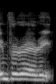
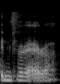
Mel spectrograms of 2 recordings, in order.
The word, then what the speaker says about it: Inveraray: You can actually say invereri or inverera. either is perfectly acceptable. Inverera is from the the gaic which is inver and era which is the river the mouth of the river.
